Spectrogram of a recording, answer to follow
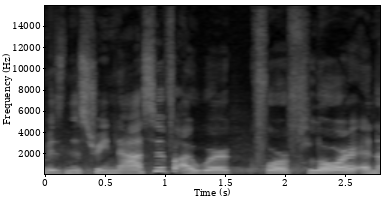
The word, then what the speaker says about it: Nissreen Nassif: are and what you do my name is nistri nassif i work for floor and i'm pipeline design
